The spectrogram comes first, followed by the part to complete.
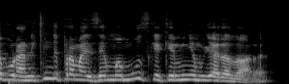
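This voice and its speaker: A man speaks in an animated tone at a high pitch. The background is quiet. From Portugal. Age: 60s. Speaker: motivational speaker. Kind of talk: motivational talk.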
